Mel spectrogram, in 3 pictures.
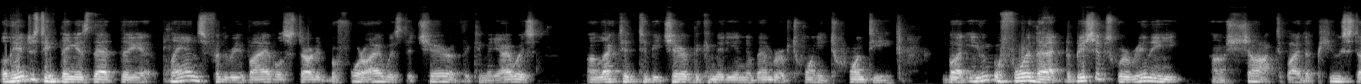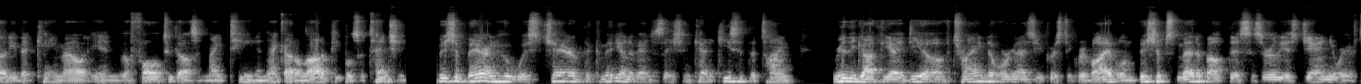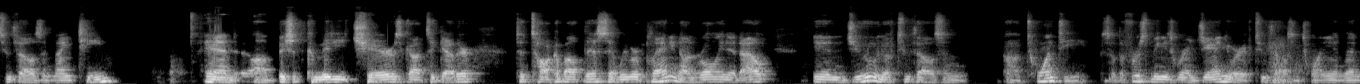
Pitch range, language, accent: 105-125 Hz, English, American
